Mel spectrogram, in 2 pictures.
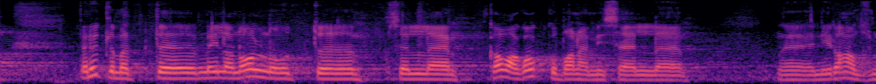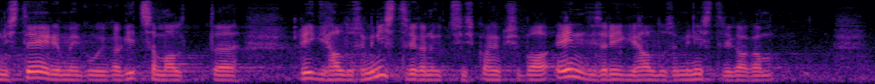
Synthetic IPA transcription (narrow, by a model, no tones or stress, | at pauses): peɑnyt̪lemɑet̪ːme̞jlo̞no̞lnud̪̥se̞lːe̞kɑvɑko̞kːupɑne̞mise̞l | niːɾɑɦɑnd̪us̬minist̪e̞ːɾjumikujkɑkit̪sɑmɑlt̪ˑ | riːɡiɦɑld̪use̞minist̪riɡ̥ɑnyːd̪̥siskɑɦjuksjub̥ɑʔe̞nd̪̥ise̞ɾiːɡ̥ihɑld̪use̞minist̪riɡ̥ɑɡ̥ɑ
